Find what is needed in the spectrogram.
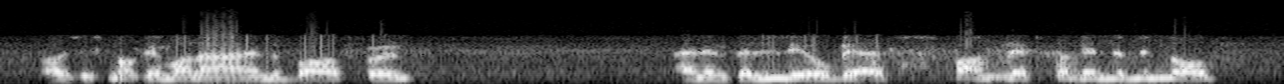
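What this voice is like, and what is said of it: Thick regional accent, hard to understand. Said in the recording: “quite a thick accent going on there ... I can't understand the fucking word.”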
